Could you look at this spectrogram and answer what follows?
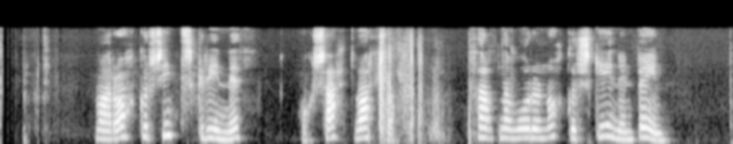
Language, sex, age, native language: Icelandic, female, 30-39, Icelandic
